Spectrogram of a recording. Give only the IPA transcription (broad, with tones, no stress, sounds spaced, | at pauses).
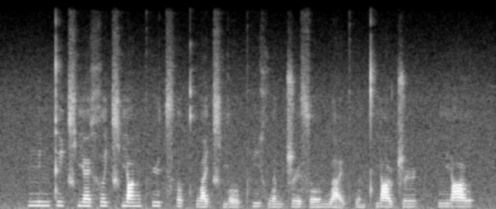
n̪ i˥ ŋ t̪ i˥ t͡ɕʰ j ɛ˥ x ɤ˥˩ t͡ɕʰ j ɑ˥ ŋ pʰ y˥ t͡sʰ ɤ˥˩ kʰ w ä˧˥ t͡ɕʰ j o̰˨˩ ʊ̯ pʰ i˥ x w ə˧˥ n ʈ͡ʂ ɻ̩˥˩ s o˧˥ ʊ̯ n̪ w a̰˨˩ ɪ̯ pʰ w ə˦ n t̪ʰ j ɑ˥˩ ʊ̯ ʈ͡ʂ ɻ̩˥ | l j ɑ˥ ʊ̯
